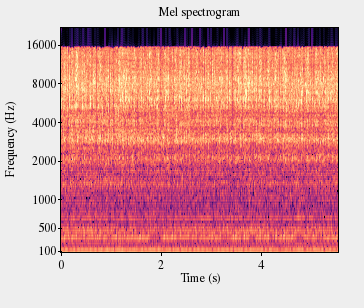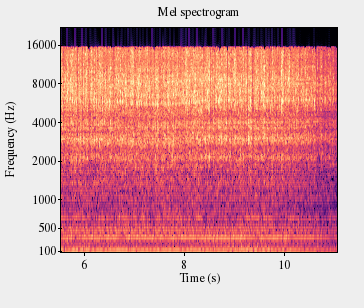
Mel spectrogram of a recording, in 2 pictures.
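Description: A Lamborghini sports car engine roars loudly, holding a steady, droning pitch for about eleven seconds before easing off slightly at the end, with no one talking.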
